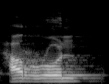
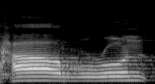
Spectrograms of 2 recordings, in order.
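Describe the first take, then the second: First: The first vowel is cut short. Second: The first vowel is held long. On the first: "take the alif away" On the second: "You can say Harun"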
